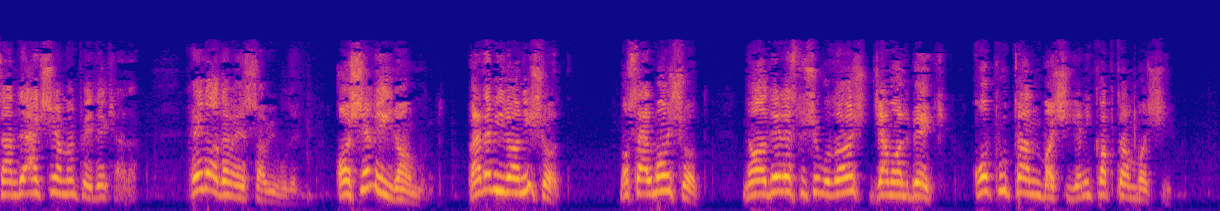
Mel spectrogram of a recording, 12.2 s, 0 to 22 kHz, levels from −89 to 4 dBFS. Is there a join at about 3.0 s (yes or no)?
no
